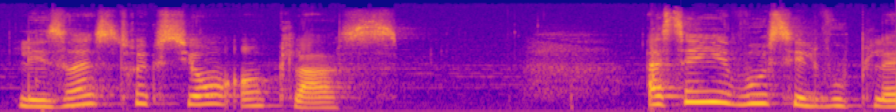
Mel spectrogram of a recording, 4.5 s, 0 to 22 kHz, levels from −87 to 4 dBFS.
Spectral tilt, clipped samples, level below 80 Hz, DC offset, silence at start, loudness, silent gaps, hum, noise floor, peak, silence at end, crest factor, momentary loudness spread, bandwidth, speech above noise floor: -1 dB/octave; under 0.1%; -52 dBFS; under 0.1%; 0.1 s; -13 LUFS; none; 60 Hz at -50 dBFS; -45 dBFS; 0 dBFS; 0 s; 16 dB; 8 LU; 18.5 kHz; 31 dB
